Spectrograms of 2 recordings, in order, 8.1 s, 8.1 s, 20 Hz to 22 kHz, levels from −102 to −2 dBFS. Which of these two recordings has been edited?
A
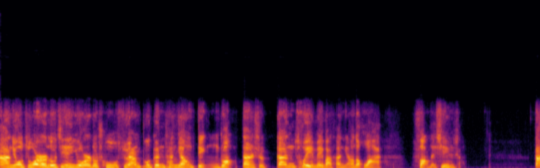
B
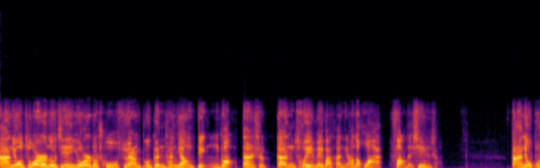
B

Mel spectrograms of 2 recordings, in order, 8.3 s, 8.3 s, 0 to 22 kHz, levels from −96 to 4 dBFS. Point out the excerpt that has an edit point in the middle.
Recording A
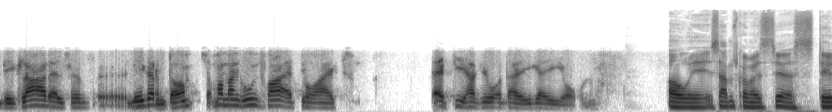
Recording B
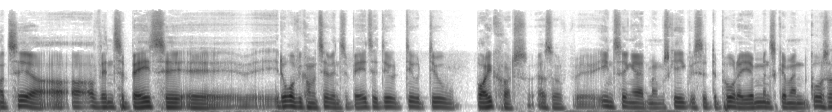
A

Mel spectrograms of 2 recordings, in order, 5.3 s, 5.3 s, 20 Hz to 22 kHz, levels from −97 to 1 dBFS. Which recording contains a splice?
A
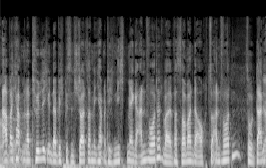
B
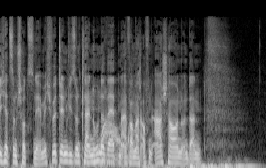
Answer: B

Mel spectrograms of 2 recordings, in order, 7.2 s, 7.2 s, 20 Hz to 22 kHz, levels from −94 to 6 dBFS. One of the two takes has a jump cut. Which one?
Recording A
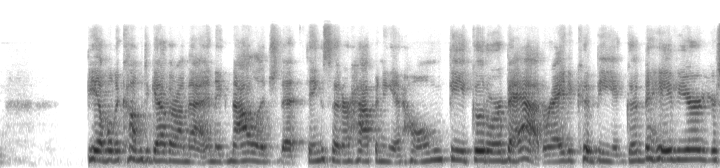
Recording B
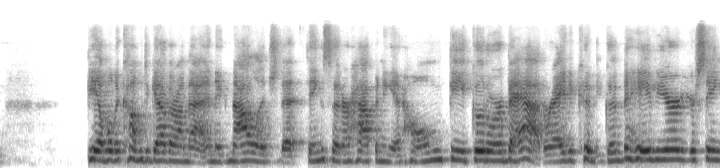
B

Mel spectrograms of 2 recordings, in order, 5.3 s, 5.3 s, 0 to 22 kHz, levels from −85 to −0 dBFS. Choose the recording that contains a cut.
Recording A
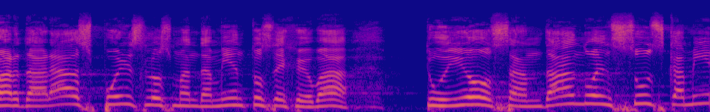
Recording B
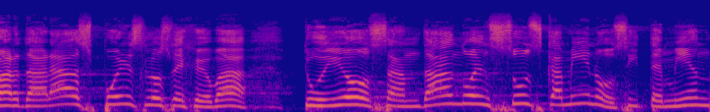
B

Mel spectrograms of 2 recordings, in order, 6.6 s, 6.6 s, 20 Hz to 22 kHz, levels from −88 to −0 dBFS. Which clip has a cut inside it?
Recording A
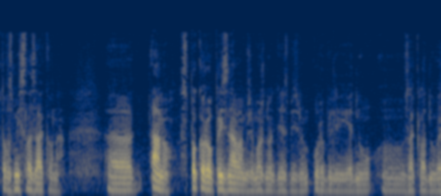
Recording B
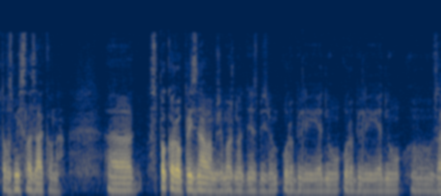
B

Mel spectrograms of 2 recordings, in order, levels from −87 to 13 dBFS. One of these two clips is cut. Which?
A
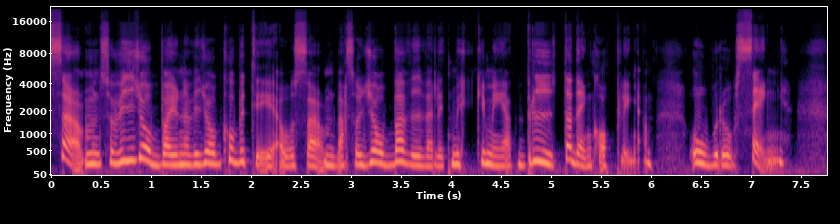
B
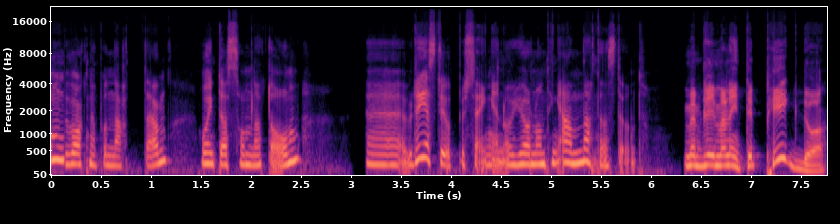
A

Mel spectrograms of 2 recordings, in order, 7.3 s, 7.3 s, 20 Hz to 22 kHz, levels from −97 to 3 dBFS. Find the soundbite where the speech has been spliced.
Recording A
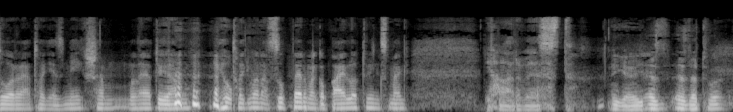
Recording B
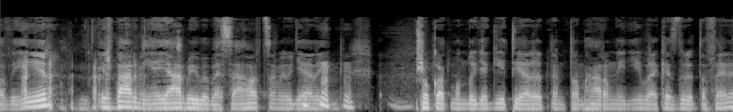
A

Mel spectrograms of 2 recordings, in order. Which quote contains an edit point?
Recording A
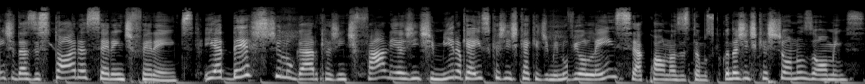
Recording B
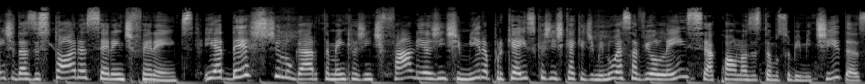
A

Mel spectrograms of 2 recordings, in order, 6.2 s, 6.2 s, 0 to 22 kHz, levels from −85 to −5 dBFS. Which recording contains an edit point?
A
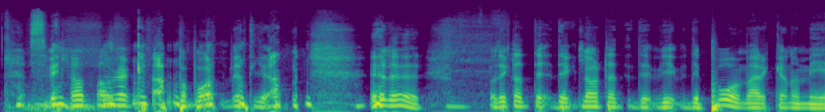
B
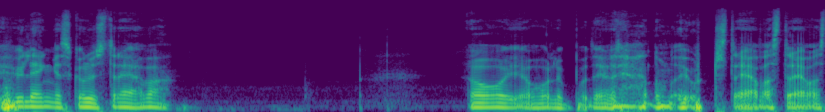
A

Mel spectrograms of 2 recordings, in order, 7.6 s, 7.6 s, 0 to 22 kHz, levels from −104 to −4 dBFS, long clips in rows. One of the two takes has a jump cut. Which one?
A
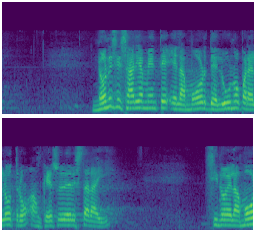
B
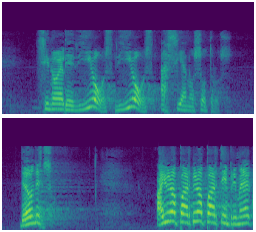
B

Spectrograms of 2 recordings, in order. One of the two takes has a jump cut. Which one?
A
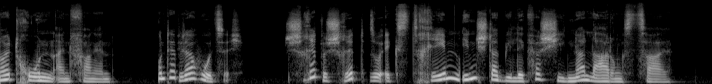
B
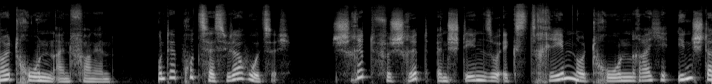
A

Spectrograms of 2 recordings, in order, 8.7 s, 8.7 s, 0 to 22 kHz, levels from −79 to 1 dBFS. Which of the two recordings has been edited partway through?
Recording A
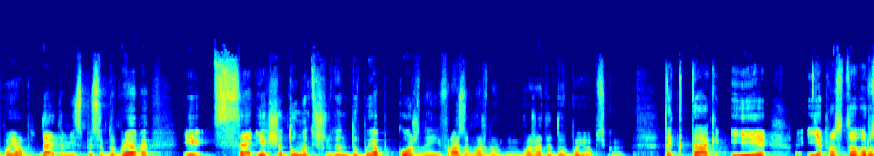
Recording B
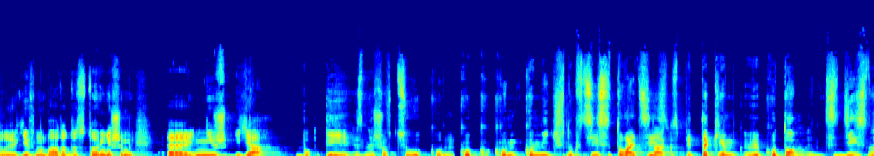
B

